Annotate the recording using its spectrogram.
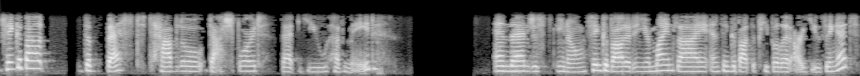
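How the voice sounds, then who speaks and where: A woman from Germany with a German accent, presenting a software tutorial webinar in a friendly, explanatory way and speaking straight to her audience. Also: mid-range voice, moderate pace, no echo. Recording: dry tinny phone-like line.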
